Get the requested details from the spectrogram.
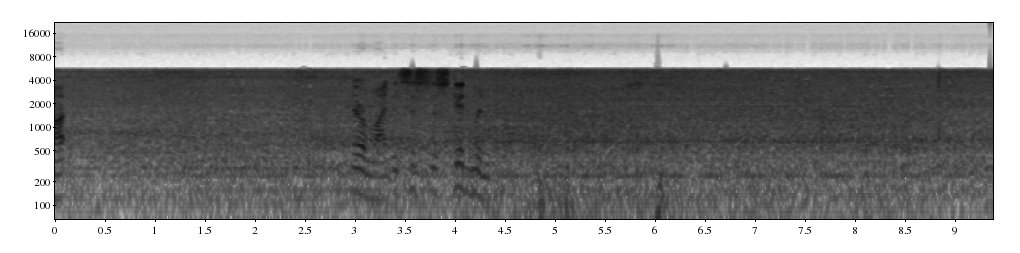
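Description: An air conditioner's outdoor fan whirs with a steady loud hum.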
